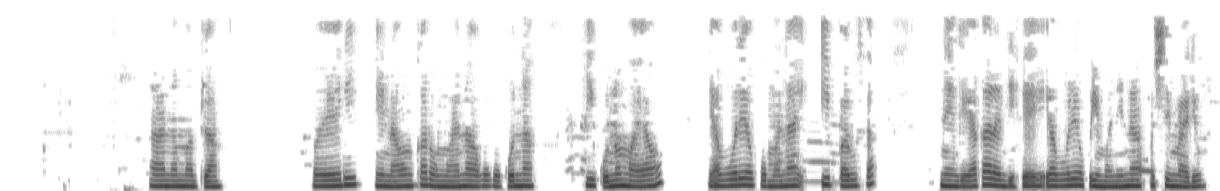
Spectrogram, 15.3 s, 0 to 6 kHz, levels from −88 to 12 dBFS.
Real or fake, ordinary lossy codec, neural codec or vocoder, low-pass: real; MP3, 24 kbps; none; 5.4 kHz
